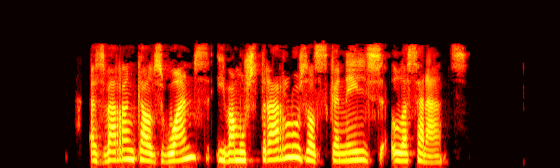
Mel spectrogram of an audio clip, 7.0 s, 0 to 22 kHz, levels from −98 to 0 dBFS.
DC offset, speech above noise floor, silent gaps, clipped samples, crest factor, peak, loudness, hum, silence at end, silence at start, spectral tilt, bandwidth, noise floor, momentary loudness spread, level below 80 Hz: under 0.1%; over 72 dB; none; under 0.1%; 18 dB; -2 dBFS; -17 LUFS; none; 1.2 s; 1.1 s; -4 dB/octave; 7.8 kHz; under -90 dBFS; 8 LU; -62 dBFS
